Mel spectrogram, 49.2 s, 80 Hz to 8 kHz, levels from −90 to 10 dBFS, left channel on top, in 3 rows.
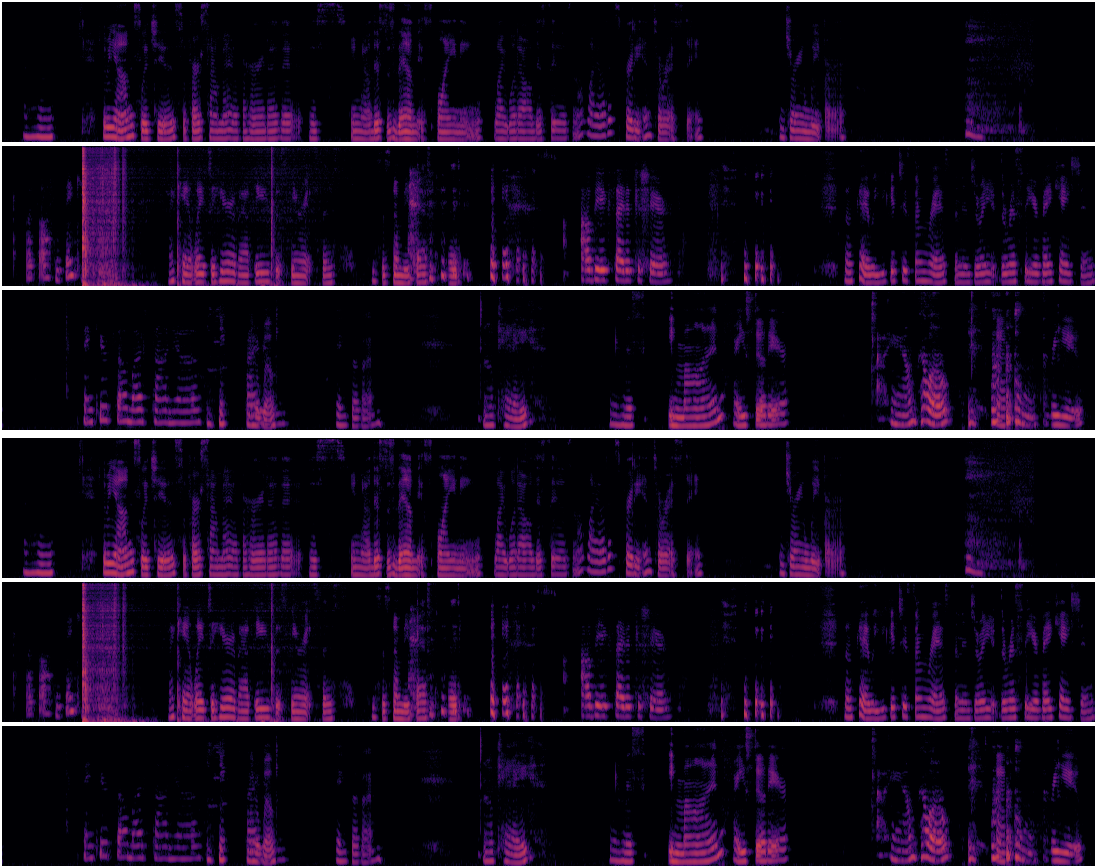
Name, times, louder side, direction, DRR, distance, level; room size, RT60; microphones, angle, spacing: voice 1, 0.3-0.8 1.2-10.5 11.7-12.6 14.4-15.5 18.9-21.7 21.9-22.8 23.1-23.3 23.7-24.3 27.2-27.9 28.7-32.8 35.9-36.2 36.5-36.9 37.8-38.5 39.1-39.4 40.0-40.9 41.9-42.4 42.8-44.6 47.3-47.8 48.5-49.0, right 1 dB, 10° right, 0.3 m, -47 dB
voice 2, 16.8-18.2 22.5-23.1 25.1-26.4 27.0-27.1 34.0-35.8 36.5-37.0, left 4 dB, 60° left, 0.5 m, -49 dB
Fire, 17.6-21.3, left 1 dB, 25° left, 0.9 m, -38 dB
voice 3, 45.8-47.0 47.6-48.5, left 1 dB, 90° left, 1.2 m, -44 dB
3.1 x 2.3 x 2.8 m
head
